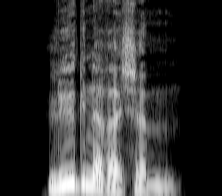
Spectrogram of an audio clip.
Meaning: strong dative masculine/neuter singular of lügnerisch
- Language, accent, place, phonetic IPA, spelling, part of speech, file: German, Germany, Berlin, [ˈlyːɡnəʁɪʃm̩], lügnerischem, adjective, De-lügnerischem.ogg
